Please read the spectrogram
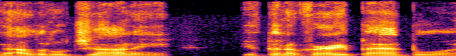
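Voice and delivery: gentle, soft, hushed female ASMR teacher voice. Describing videos where people pretend to be a teacher: female teacher voice. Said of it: "it's a female voice".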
